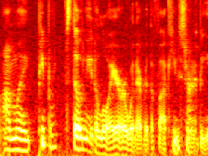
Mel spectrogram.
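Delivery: normal talking voice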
